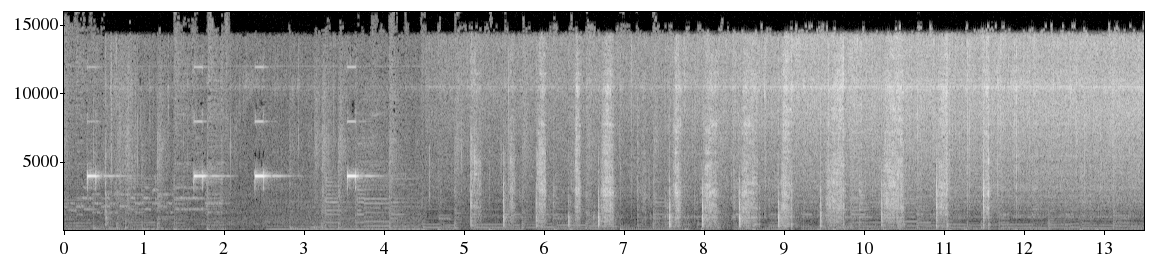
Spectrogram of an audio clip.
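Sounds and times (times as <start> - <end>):
faint music: 0.0 - 13.4
knife chopping ingredients on a cutting board: 5.1 - 11.7.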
